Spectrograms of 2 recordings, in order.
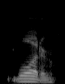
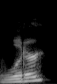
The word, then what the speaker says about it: water: How do you say that word? – Water. – Thank you. You're a very normal pronouncing Philadelphia area native. It's not Wooder. You got it correct.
